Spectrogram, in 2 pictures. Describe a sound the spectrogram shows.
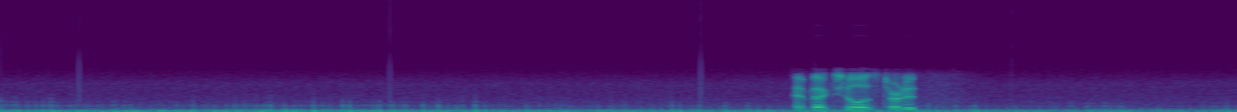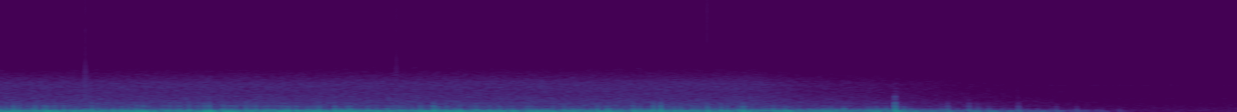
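A rocket engine roars with a steady, deep rumble.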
